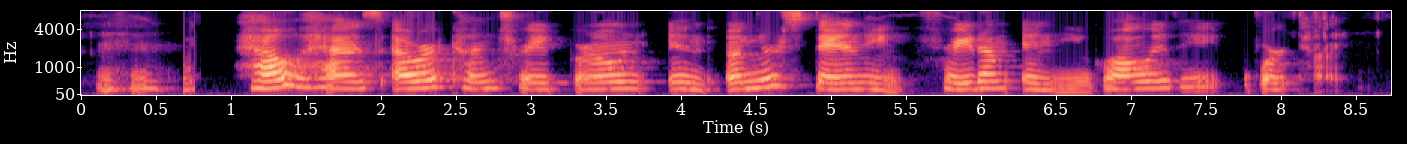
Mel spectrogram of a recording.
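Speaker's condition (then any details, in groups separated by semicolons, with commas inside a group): Cerebral palsy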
